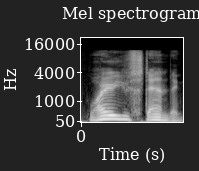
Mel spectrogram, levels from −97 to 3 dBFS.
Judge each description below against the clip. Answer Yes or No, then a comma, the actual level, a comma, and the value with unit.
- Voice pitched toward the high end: No, low, 125 Hz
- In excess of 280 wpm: No, fast, 235 wpm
